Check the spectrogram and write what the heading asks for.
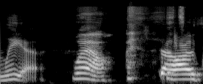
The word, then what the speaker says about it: Lia: And Leah Mehta, she spells her name differently, but it's pronounced the same as my Sharon Lia.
